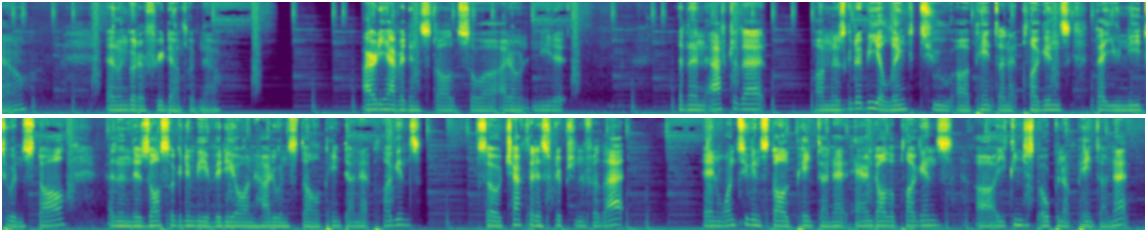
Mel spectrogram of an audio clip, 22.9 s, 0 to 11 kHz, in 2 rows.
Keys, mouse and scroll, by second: 0.0 click, 2.4 click, 4.8 click, 18.4 click, 22.4 click.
